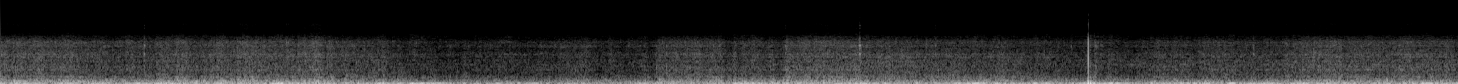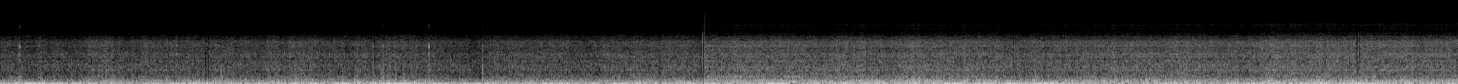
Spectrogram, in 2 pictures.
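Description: Wind rushing over the microphone of a camera on a road bike descending fast: a steady low rumble of air.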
